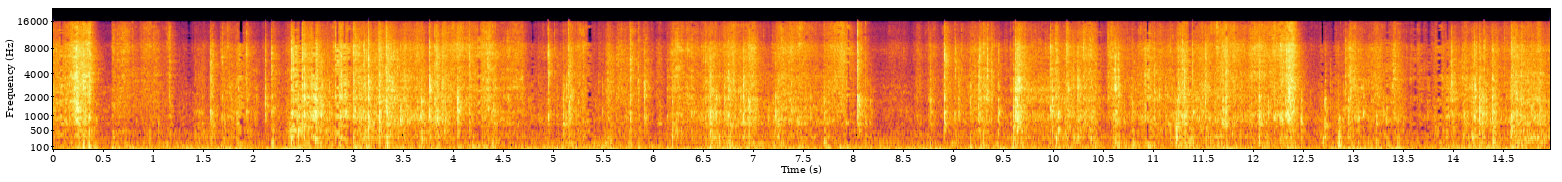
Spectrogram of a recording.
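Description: Two hands with short painted nails crumple, fold and shift crinkled sheets of thin brown kraft packing paper lying on a fluffy rug. The result is a steady, bright, dense crackling and crinkling with little low end, rising and falling in loudness as the paper is squeezed and moved.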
